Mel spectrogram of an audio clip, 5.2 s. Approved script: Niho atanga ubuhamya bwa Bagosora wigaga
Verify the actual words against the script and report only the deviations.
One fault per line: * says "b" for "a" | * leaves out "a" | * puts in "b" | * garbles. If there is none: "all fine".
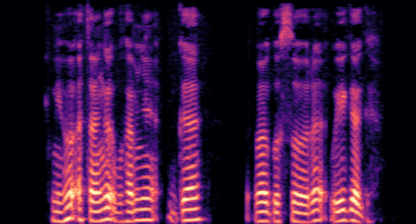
all fine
